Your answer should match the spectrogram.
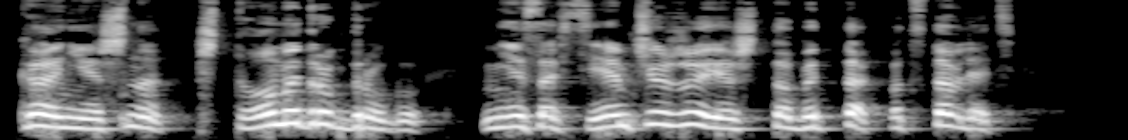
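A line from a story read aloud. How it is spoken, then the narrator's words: Bawdy chuckle. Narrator (Russian): Скабрёзно хохотнул Старх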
